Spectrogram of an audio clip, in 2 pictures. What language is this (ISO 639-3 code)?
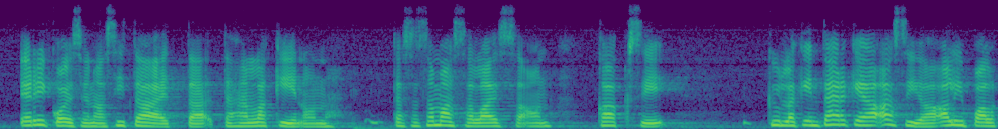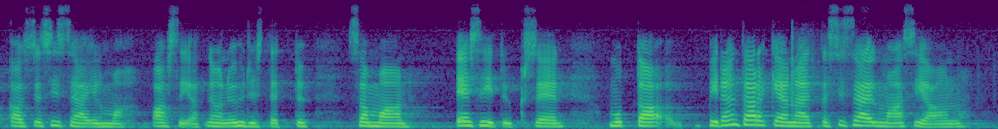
fin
